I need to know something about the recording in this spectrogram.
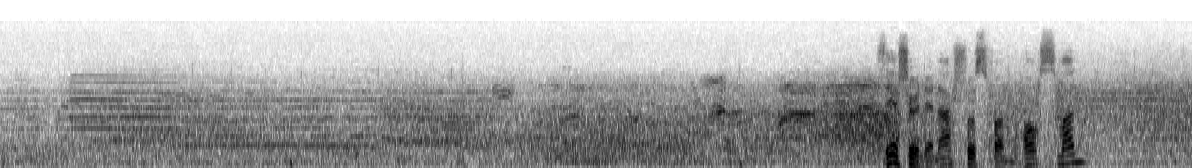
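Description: A large stadium crowd murmurs steadily outdoors.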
